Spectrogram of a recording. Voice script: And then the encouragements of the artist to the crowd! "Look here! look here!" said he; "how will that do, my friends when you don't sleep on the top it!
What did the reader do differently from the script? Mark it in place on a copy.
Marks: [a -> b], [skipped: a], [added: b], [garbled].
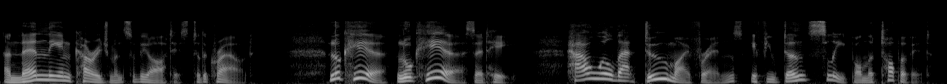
And then the encouragements of the artist to the crowd! "Look here! look here!" said he; "how will that do, my friends [when -> if] you don't sleep on the top [added: of] it!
